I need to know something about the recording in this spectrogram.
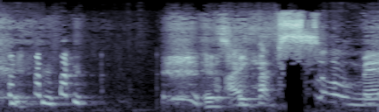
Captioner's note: laugh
